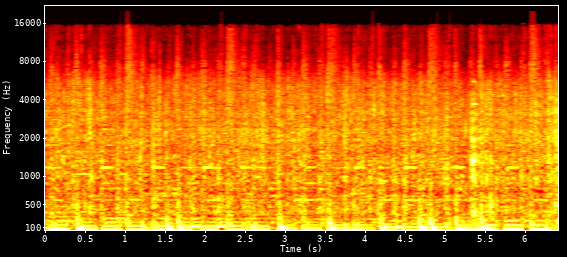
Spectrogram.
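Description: Masala frying and sizzling in a pan over low flame with chili and salt just added, a steady loud crackle with stirring scrapes throughout and no talk.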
